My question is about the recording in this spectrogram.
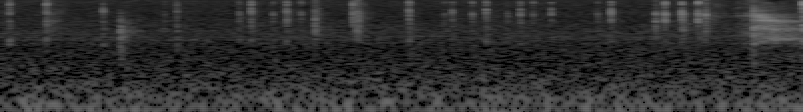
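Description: Near silence with faint, irregular ticks of a stylus tip tapping on a tablet screen while handwriting a word.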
